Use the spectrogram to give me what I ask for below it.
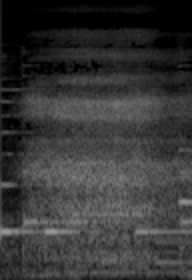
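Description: A deep breath drawn in through the nose during a guided relaxation exercise: a steady, airy hiss that swells and holds for most of two seconds.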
